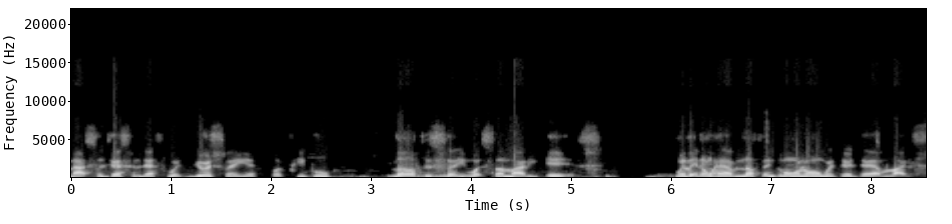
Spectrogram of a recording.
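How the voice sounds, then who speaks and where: A man with an ordinary speaking voice and medium pitch talks at a moderate pace with ordinary pitch variation. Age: 50s. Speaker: panelist. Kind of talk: heated debate.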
